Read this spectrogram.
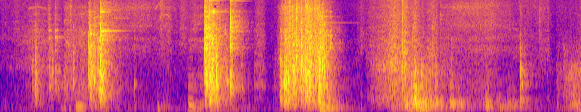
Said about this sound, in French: Il n'est pas là, mon marteau exprès. Ça, c'est un marteau exprès. Voilà, comme ça. C'est juste pour tailler, toi. J'aime bien la taille de pierre, moi. C'est le bruit, j'aime bien.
